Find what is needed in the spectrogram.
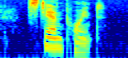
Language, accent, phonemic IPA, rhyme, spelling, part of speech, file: English, US, /ˈstændpɔɪnt/, -ændpɔɪnt, standpoint, noun, En-us-standpoint.ogg
- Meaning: A point of view; a perspective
